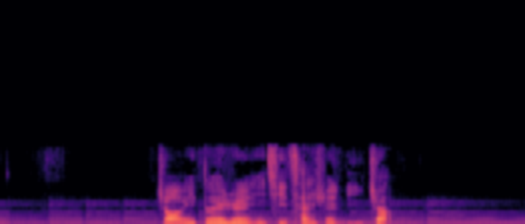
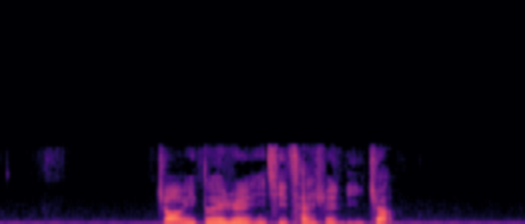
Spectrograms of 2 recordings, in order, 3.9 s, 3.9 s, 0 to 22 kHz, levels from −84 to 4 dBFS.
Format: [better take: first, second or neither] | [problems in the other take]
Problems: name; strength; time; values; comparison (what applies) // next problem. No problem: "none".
second | background sound (Electric guitar); 19 dB below the speech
